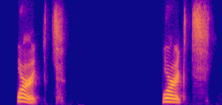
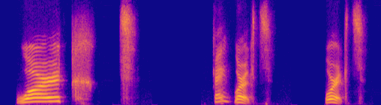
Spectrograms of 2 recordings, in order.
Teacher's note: So the pronunciation will be worked, worked. Imagine that instead of the ED, you have a T.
